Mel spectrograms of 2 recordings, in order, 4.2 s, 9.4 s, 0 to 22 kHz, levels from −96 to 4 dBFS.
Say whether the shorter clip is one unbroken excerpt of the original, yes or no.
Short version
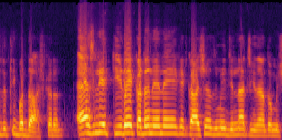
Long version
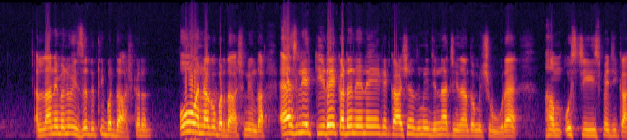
no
